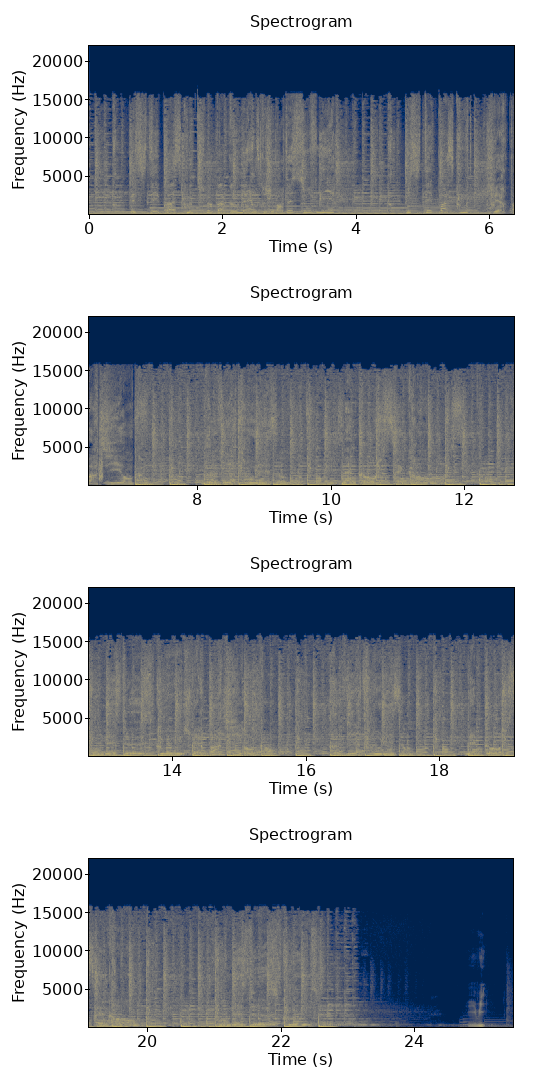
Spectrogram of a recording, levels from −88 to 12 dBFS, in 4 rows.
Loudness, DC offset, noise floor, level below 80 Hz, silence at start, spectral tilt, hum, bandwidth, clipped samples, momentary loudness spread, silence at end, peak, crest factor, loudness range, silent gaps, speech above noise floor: -17 LUFS; under 0.1%; -61 dBFS; -24 dBFS; 0 s; -3.5 dB/octave; none; 16.5 kHz; under 0.1%; 5 LU; 0.45 s; -2 dBFS; 16 dB; 3 LU; none; 43 dB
